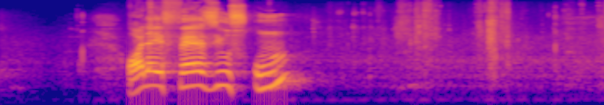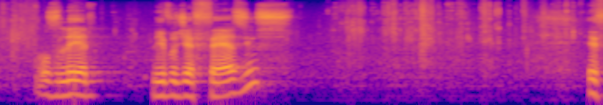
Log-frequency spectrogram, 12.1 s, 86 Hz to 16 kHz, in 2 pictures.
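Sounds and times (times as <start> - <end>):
pages rustling: 3.3 - 7.7, 9.2 - 12.0.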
